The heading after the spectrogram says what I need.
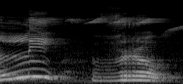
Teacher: Então, eu tenho vro, que é átona, e eu tenho li, que é tônica.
